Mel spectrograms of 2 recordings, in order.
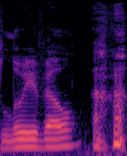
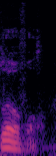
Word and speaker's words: Louisville: in Louisville Kentucky uh and which they Mis mispronounced repeatedly as Louisville which everyone always does but if you're from this area you know it's Louisville and uh Muhammad went after coming up as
